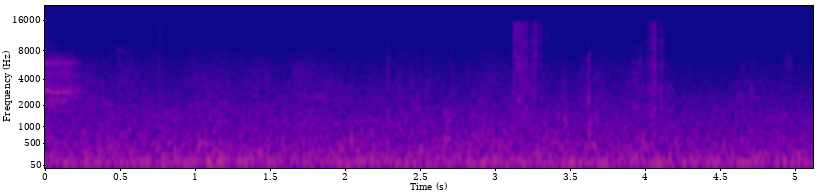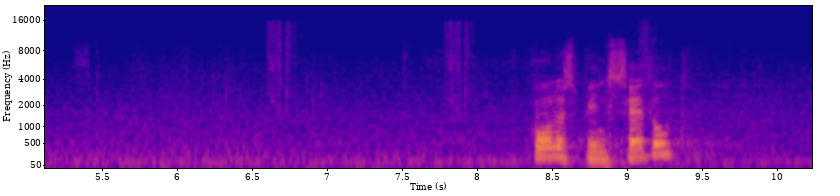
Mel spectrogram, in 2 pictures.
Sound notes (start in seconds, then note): none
